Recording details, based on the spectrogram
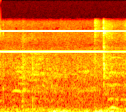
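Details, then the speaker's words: Mutant fire alarm control panel test, with the smoke detector opened and covered to simulate smoke: a steady piercing high tone over faint room noise. The fire alarm sounder activated after the detector triggered, until it is reset. "Nah ini fire ini akan ini nyala juga, harusnya bunyi ini."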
